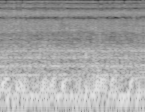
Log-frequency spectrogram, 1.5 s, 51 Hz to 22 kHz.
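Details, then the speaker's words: Fully restored 1958 Johnson 18 HP FD-12 two-stroke outboard, lake test: loud, steady low buzz with even, fast beat and no stumbling; running strong and clean. "there's a difference between running good and running great and this one runs great it's a 10"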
